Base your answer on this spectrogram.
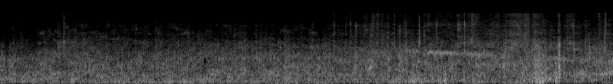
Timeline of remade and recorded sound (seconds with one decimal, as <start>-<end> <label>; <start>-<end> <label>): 0.0-6.1 remade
